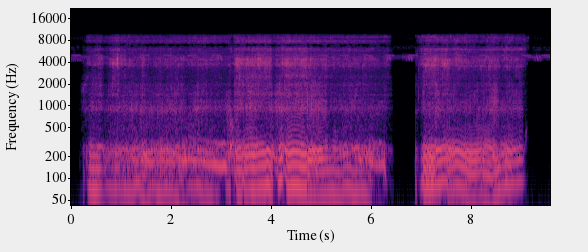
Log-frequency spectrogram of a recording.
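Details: Sleeping and snoring: two long, loud, rumbling, rattling breaths with a short pause between them; heavy snoring.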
